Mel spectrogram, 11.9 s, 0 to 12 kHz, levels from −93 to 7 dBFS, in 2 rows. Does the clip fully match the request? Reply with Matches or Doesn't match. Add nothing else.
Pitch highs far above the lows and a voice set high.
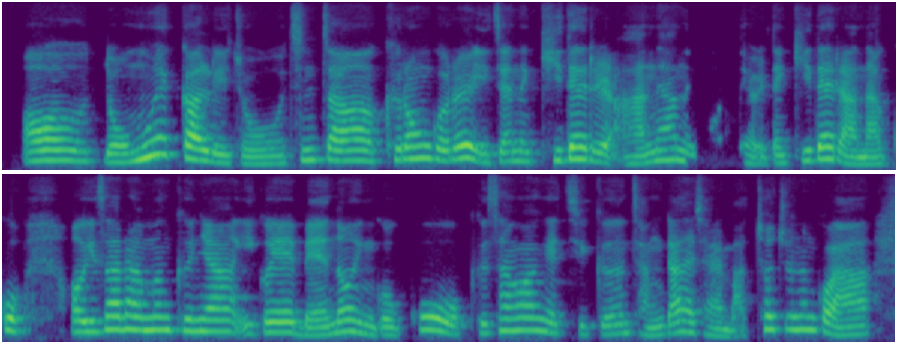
Matches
